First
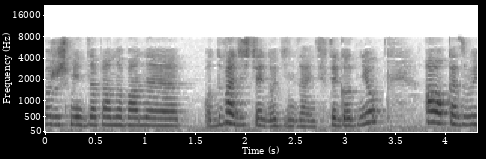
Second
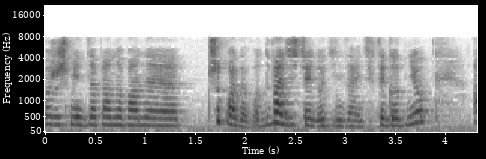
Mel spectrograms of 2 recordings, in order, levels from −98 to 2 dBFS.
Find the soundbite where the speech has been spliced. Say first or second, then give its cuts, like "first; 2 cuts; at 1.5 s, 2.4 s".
first; 1 cut; at 1.6 s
